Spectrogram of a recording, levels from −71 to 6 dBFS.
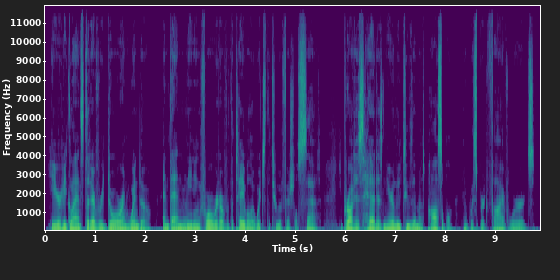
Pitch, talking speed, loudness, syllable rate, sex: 80 Hz, 210 wpm, -20 LUFS, 5.6 syllables/s, male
